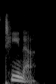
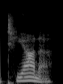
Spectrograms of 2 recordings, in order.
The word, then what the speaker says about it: Tina: It's pronounced exactly how it looks. It is not a hard name. But for some reason, a handful of people at work insist on calling me Tiana. Tiara or Tia.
